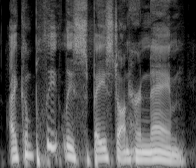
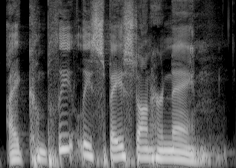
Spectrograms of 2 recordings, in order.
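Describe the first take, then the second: First: It is read at a fast speed. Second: It is read at a medium speed. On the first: "let's read the sentence again at a quick native speed" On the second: "Let's turn up the speed to a medium"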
